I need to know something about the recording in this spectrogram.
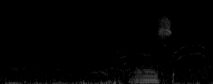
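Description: Near silence: faint open-air ambience of a football ground, then a single short spoken word from the commentator about one and a half seconds in.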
